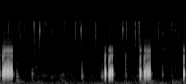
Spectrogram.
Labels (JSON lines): {"label": "biophony, knock croak", "recorder": "SoundTrap 300"}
